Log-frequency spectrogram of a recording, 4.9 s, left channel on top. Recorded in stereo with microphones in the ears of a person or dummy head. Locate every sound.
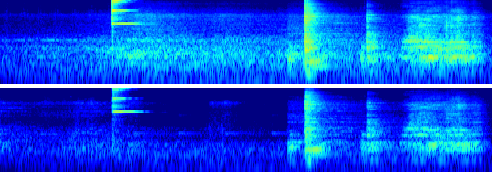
1.1 s a bell: 65° left (ahead or behind), 0.8 m
2.9 s keys jangling: 40° left (ahead or behind), 0.6 m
